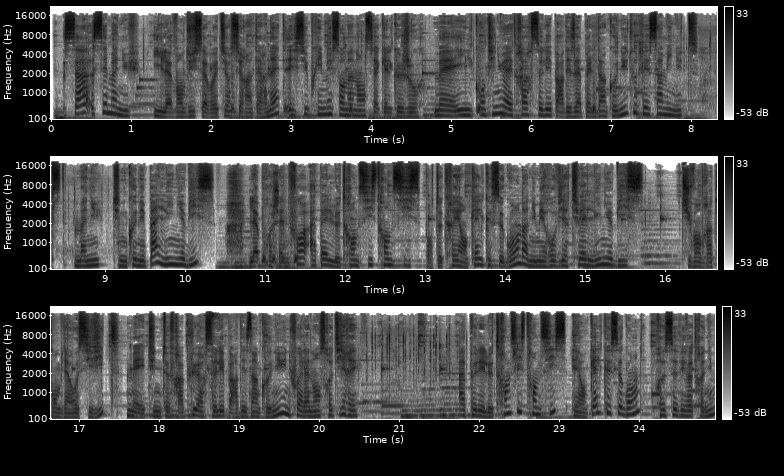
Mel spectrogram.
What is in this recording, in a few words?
french voice over female commercial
